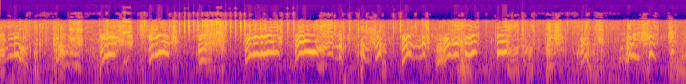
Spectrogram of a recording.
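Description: A dog making a run of short, high-pitched whines and yips, about one and a half a second, while it hangs by its jaws from a rope and swings.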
